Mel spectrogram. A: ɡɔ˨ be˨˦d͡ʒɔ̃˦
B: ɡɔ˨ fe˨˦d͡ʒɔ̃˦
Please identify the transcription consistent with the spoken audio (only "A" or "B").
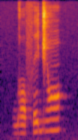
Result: B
